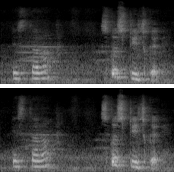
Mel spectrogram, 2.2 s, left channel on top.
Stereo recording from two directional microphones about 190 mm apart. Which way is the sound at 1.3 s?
30° right (ahead or behind).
